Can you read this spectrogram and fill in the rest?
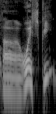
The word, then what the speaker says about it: Zagajewski: Zagoyevsky, ¿no? – Zagoyevsky, como se pronuncia en polaco, en principio sería Zagajewski, ¿no?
